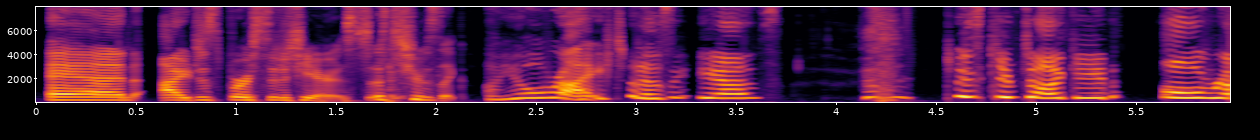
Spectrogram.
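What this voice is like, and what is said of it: Usual voice. Nothing is said of it.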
